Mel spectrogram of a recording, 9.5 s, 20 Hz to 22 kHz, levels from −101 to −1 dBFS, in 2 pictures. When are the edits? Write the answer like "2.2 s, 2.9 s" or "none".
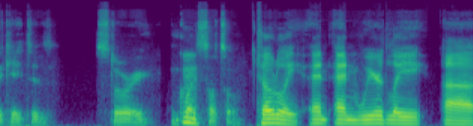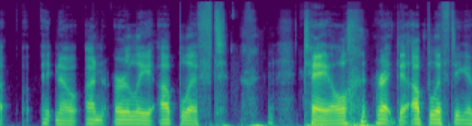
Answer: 1.6 s, 5.3 s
